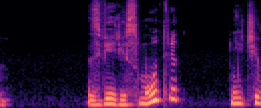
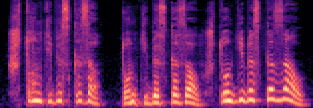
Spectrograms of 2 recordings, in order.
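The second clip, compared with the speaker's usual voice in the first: higher, clamouring crowd of animals; animals all at once; 6 semitones higher, 5 dB louder, faster than usual. A narrator's reading. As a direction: fire it off as several excited animals. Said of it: "заговорили все звери сразу". (звери галдят наперебой)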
